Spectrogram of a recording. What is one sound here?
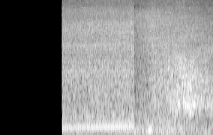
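A car engine rumbles as the car drives off on a wet road.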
